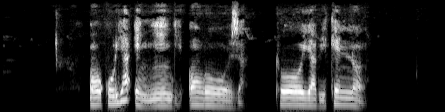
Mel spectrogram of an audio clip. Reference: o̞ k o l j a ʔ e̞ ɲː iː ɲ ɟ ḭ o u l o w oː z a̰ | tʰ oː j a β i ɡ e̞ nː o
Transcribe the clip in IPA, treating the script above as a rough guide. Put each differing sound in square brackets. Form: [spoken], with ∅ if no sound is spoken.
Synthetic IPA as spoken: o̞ k [u] l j a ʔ e̞ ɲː iː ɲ ɟ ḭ o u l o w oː z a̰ | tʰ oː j a β i [k] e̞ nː o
